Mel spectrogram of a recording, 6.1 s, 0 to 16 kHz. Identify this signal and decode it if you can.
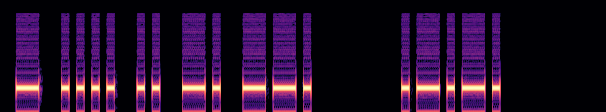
Morse code, heard as a keyed tone, about 16 wpm, 800 Hz. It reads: THING <AR>
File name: Special INGs / Special INGs-mp3s / VerySlowToFaster Ing @15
